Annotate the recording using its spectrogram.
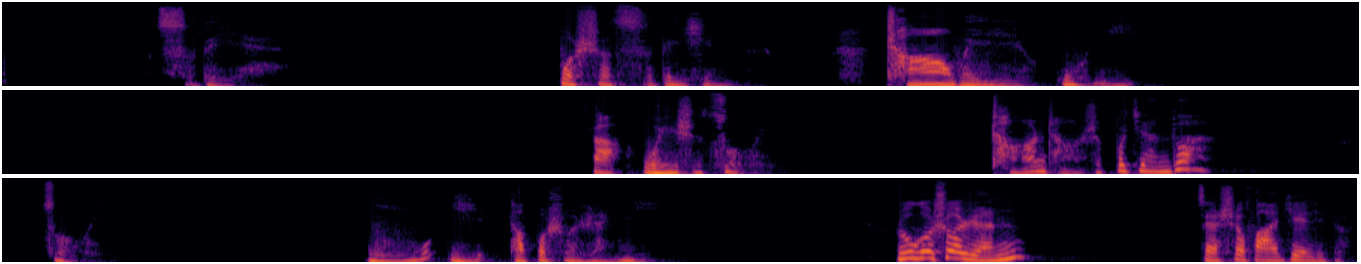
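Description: An elderly man lectures calmly into a clip-on microphone, with pauses between phrases.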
